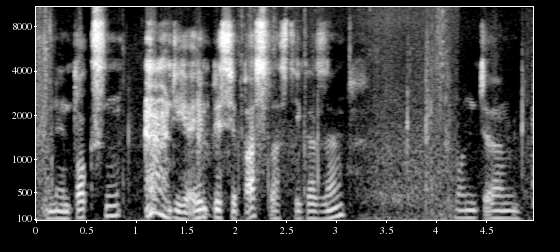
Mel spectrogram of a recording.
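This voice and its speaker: Noticeable background noise runs under the recording. Through it, a man talks with fairly even intonation. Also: medium pitch for a man, moderate pace. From Rhineland, Germany. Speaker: gaming YouTuber. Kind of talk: let's play commentary. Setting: home recording while gaming. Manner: mumbling, swallows words; relaxed. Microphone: quiet recording, voice fades.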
